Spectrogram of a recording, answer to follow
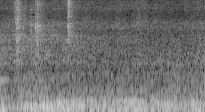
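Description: Outdoor walking ambience: a steady low rumble with faint distant voices, and three short sharp ticks in the first second.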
